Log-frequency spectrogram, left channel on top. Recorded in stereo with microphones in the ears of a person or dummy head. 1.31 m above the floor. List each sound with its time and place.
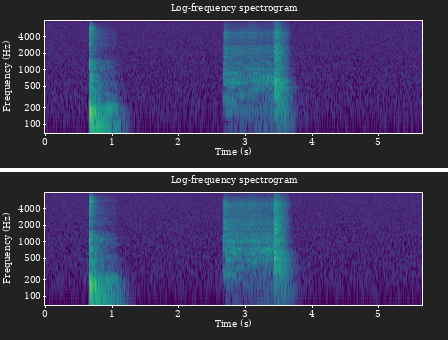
0.7 s a thud: 10° right (ahead or behind), 2 m
2.7 s a sliding door: 60° right (ahead or behind), 1.3 m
